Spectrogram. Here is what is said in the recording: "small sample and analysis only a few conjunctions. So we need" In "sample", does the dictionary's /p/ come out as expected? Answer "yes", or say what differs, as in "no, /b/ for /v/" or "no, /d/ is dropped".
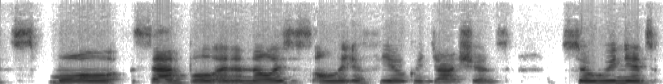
yes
